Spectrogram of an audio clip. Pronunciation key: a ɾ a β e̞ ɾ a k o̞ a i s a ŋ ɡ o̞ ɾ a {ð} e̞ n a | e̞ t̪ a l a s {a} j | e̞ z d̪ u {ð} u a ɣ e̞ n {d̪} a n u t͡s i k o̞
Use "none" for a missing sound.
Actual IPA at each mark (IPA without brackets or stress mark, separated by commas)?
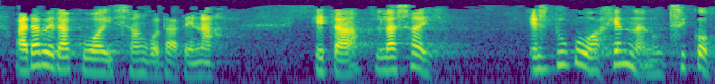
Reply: ð, a, ɣ, d̪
